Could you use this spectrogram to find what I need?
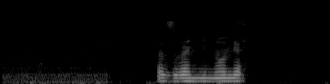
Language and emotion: Russian, neutral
